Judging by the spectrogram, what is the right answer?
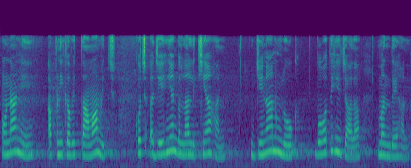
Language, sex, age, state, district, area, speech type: Punjabi, female, 18-30, Punjab, Jalandhar, urban, spontaneous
